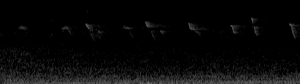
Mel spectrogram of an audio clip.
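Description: A saffron finch sings a string of thin, high chirps, about two per second, over a steady low rumble of background noise.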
